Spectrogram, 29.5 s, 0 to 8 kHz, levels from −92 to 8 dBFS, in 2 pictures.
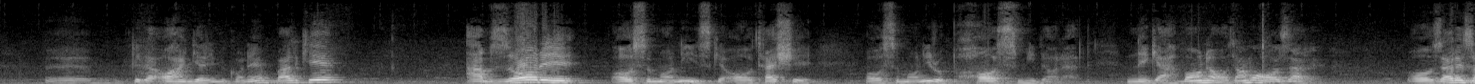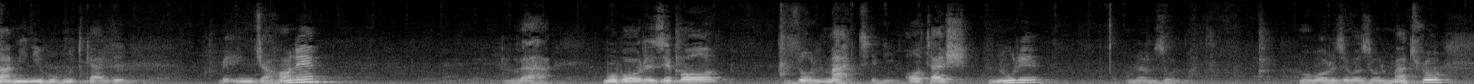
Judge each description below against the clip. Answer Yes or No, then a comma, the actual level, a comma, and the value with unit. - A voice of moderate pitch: Yes, medium, 145 Hz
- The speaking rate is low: Yes, slow, 75 wpm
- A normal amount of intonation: Yes, average, 3.6 semitones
